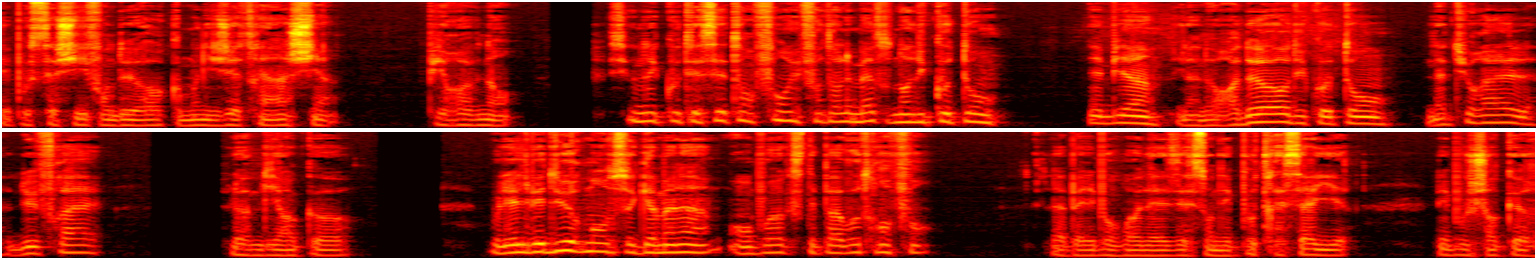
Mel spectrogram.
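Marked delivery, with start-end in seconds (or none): 4.0-10.9 higher-pitched, exasperated scoffing; mock the coddling of a child; sarcastic, dismissive grumble; scornful man. 13.5-16.5 loud, higher-pitched man's remark; raised voice, needling the parents; reproachful visitor. Acted. Man remarks on child's harsh treatment.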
